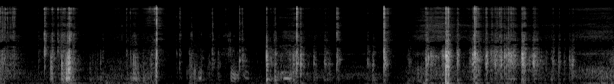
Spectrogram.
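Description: Handling noise: irregular light clicks and rustles as a hand moves the camera and the plastic Lego model about.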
